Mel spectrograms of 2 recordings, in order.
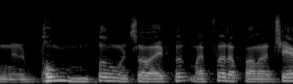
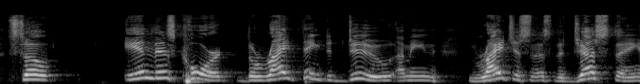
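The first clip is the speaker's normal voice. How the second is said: preaching louder; 6 semitones higher, 6 dB louder, slower than usual. Real, not acted. Preacher building to a point.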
